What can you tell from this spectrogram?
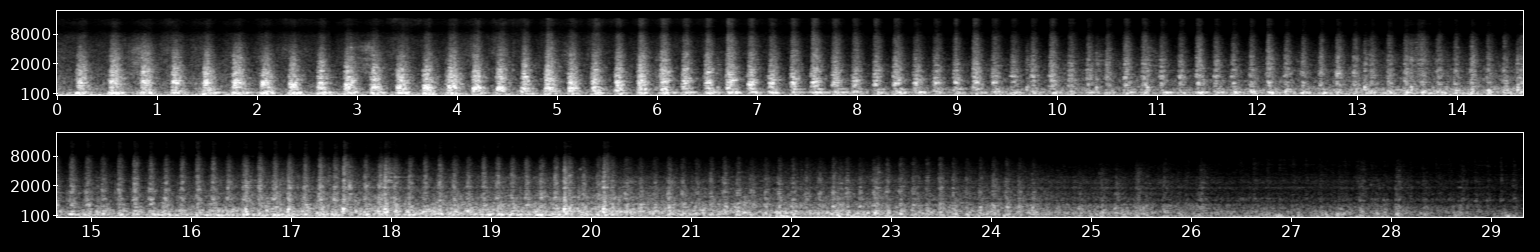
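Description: Steam locomotive pulling away with a train of coaches: exhaust chuffs about two a second at first, quickening as it gathers speed, with the coaches rattling over the rail joints. The sound fades in the last few seconds as the train draws away.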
